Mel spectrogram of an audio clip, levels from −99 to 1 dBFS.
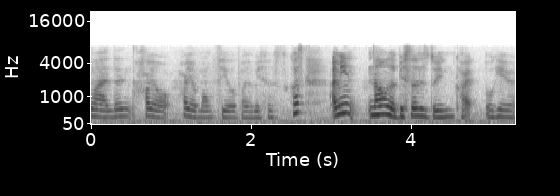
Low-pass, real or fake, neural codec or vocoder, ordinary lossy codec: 7.2 kHz; real; none; none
